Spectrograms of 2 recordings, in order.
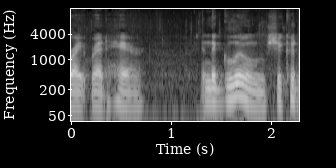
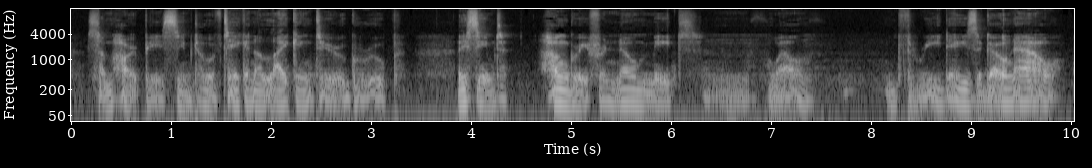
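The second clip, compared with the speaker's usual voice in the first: put-on weary, soft, annoyed old dragon voice; 2 semitones higher, 9 dB quieter than usual. Reading a story, the dragon tells the gnome about the harpies: low, rumbling dragon voice. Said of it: ""I'm a dragon. A very old, very annoyed dragon." / He ignored her invitation. / A very old, / Its low voice rumbled throughout what appeared to be a dank".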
